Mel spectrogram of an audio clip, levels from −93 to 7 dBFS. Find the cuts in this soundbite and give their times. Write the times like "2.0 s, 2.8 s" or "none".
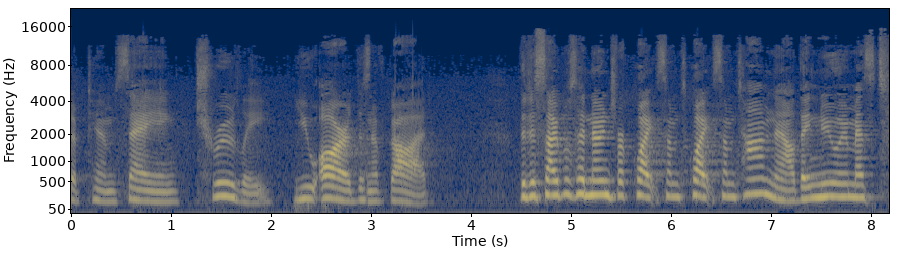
1.2 s, 2.9 s, 5.4 s, 6.1 s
